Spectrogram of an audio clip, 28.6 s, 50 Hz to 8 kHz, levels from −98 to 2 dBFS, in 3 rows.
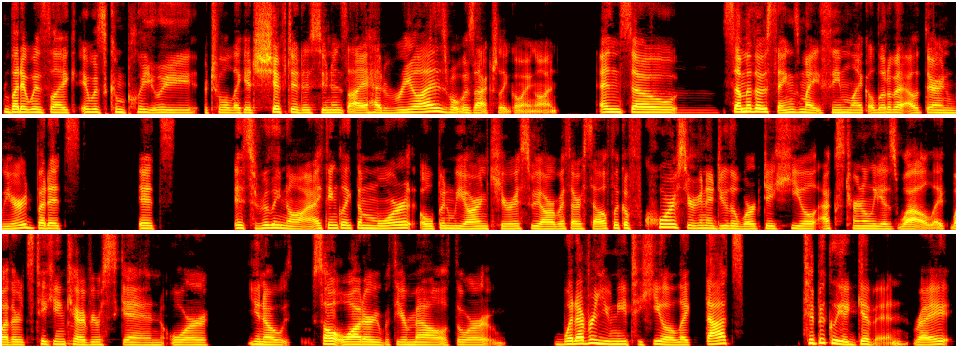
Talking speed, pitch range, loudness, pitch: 210 wpm, 170-195 Hz, -21 LUFS, 175 Hz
